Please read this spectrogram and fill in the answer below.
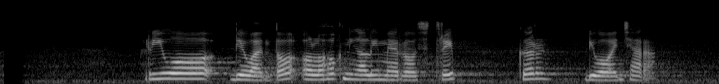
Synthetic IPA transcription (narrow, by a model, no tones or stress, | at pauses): riwɔdɛwant̪ɔʔːlɔɦɔk̚niŋalimɛɾəlst̪ɾip̚ | kɨrdiwawaɲt͡ʃaɾa̰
